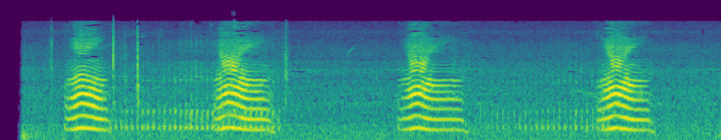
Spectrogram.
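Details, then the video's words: A cheetah at the Cheetah Conservation Fund in Namibia gives four short, nasal meows, each slightly rising then falling, about a second apart. "Meowing cheetahs"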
